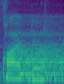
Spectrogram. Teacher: Lailatil qadr, ini Lailatul Qadr, huruf qaf dibaca tebal, huruf dal punya sifat qalqalah dibaca mantul ketika sukun atau disukunkan. Huruf ra ini berbaris bawah yang disukunkan dibaca tipis.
